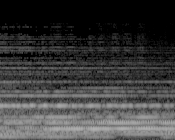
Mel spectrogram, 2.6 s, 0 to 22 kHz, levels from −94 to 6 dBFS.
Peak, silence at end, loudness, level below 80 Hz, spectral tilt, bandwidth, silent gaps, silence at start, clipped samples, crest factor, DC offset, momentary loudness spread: -18 dBFS; 0 s; -30 LUFS; -62 dBFS; -8 dB/octave; 8 kHz; none; 0 s; under 0.1%; 12 dB; under 0.1%; 3 LU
